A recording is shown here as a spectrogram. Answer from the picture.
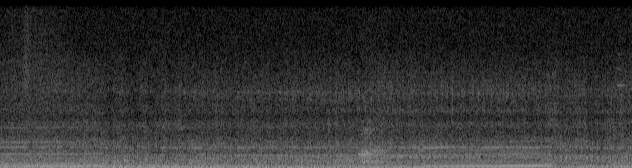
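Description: Rotax two-stroke kart engine heard on board at race pace. Its pitch holds steady, drops about a second in, climbs again from about four seconds and falls back shortly before the end as the throttle comes and goes through the corners.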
